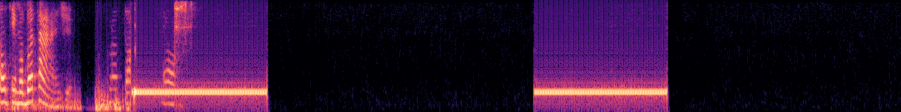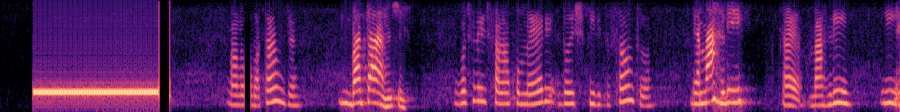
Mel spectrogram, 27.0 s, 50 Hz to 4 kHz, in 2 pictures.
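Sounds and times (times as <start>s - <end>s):
speech: 0.0s - 1.3s, 1.9s - 3.1s, 17.0s - 27.0s
telephone ringing tone while a call is transferred: 2.0s - 4.1s, 8.0s - 10.1s, 14.0s - 16.0s.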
